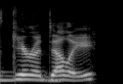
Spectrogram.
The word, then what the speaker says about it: Ghirardelli: Okay, Princess Canada, why don't you tell us how it's supposed to be pronounced? – I'm going to take that moniker and own it. The decree from Princess Canada is Ghirardelli.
